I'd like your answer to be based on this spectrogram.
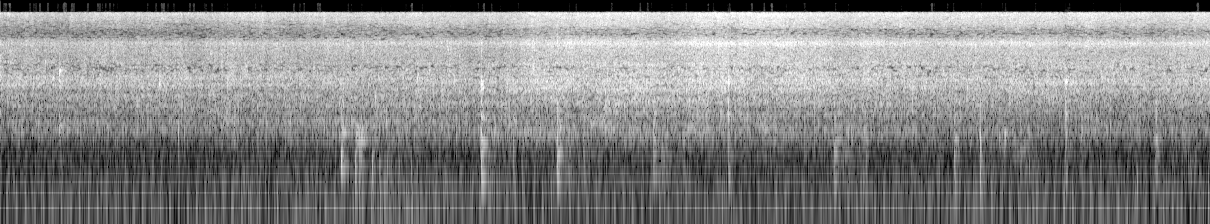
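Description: Duck meat sizzles steadily in a hot pan of oil for a duck curry, a constant frying hiss with occasional small pops and stirring clinks, close and even, with no talking.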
